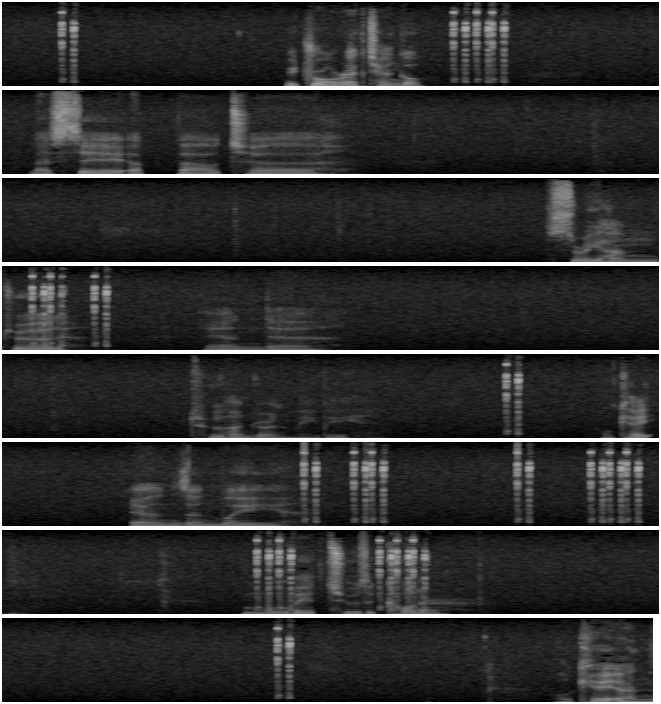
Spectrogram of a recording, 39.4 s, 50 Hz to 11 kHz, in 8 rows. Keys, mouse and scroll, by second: 9.4 BackSpace, 15.0 click, 23.5 right click, 26.9 click.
